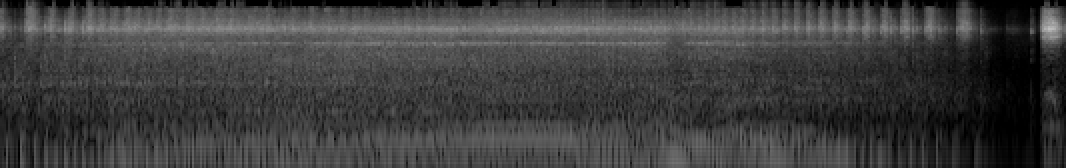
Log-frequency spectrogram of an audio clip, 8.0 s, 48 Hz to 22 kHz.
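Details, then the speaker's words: 1985 Ford YT 16 tractor after carburetor cleaning, with the fuel pump not working and almost no gas. The twin catches, runs unevenly for a few seconds with wandering speed, then dies. The engine stalls from fuel starvation. "i can show you right now unfortunately it's a little bit tricky when you don't have any gas but it can't run for two seconds but it does move"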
